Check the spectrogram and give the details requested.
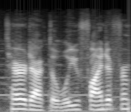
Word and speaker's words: pterodactyl: pterodactyl there's no well you don't pronounce the P pterodactyl will you find it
